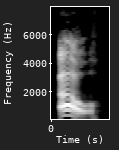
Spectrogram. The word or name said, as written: owl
